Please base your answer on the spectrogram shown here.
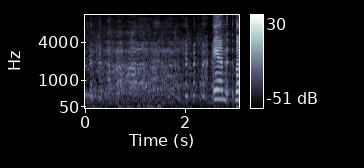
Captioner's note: laughter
